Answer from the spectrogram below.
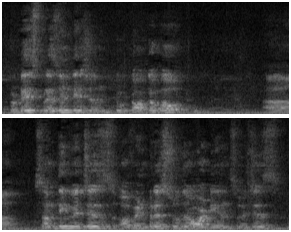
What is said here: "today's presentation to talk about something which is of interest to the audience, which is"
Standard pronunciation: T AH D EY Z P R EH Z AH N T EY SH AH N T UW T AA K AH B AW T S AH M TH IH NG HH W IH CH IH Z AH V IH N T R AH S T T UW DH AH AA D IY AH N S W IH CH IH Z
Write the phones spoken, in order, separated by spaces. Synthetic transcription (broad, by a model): T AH D EY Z P R EH Z AH N T EY SH AH N T UW T AA K AH B AW T S AH M T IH NG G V IH CH IH Z AH V IH N T R AH S T T UW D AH AA D IY AH N S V IH CH IH Z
